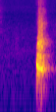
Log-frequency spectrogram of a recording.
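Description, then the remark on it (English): A single sharp, loud dog bark, bursting out of silence and tailing off quickly. No voices are heard. “You made my dog bark.”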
